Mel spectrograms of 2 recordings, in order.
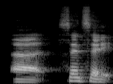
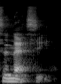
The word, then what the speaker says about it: Senesi: Sensei in the 13th.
